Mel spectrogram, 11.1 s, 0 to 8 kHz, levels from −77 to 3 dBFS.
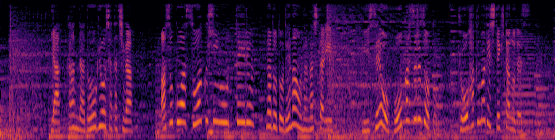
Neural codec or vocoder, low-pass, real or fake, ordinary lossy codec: none; 7.2 kHz; real; none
